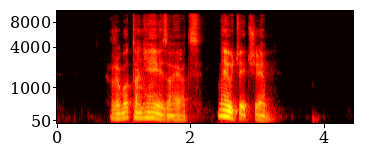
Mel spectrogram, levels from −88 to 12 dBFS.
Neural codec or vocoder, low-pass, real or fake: codec, 24 kHz, 0.9 kbps, WavTokenizer, small release; 9.9 kHz; fake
